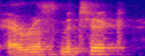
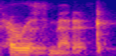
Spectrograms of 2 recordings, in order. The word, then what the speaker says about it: arithmetic: Or now normally we'd pronounce that arithmetic, but it's as an adjective, it's arithmetic.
